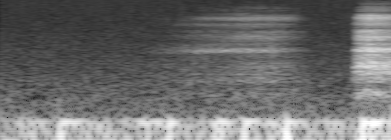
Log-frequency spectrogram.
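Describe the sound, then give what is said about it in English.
A deep breath is drawn in, soft and airy, building gradually. A stronger, louder rush of breath follows at the close. “Taking a nice deep breath in and letting go, releasing, forgiving”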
